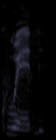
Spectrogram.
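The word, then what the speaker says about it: GUID: for example a globally unique identifier is a gwid um not to not not to be confused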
